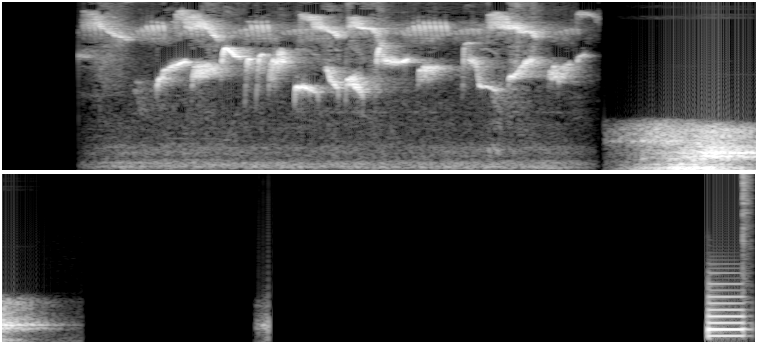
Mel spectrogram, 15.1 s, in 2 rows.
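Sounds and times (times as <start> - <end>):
low rushing noise: 6.2 - 8.1.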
